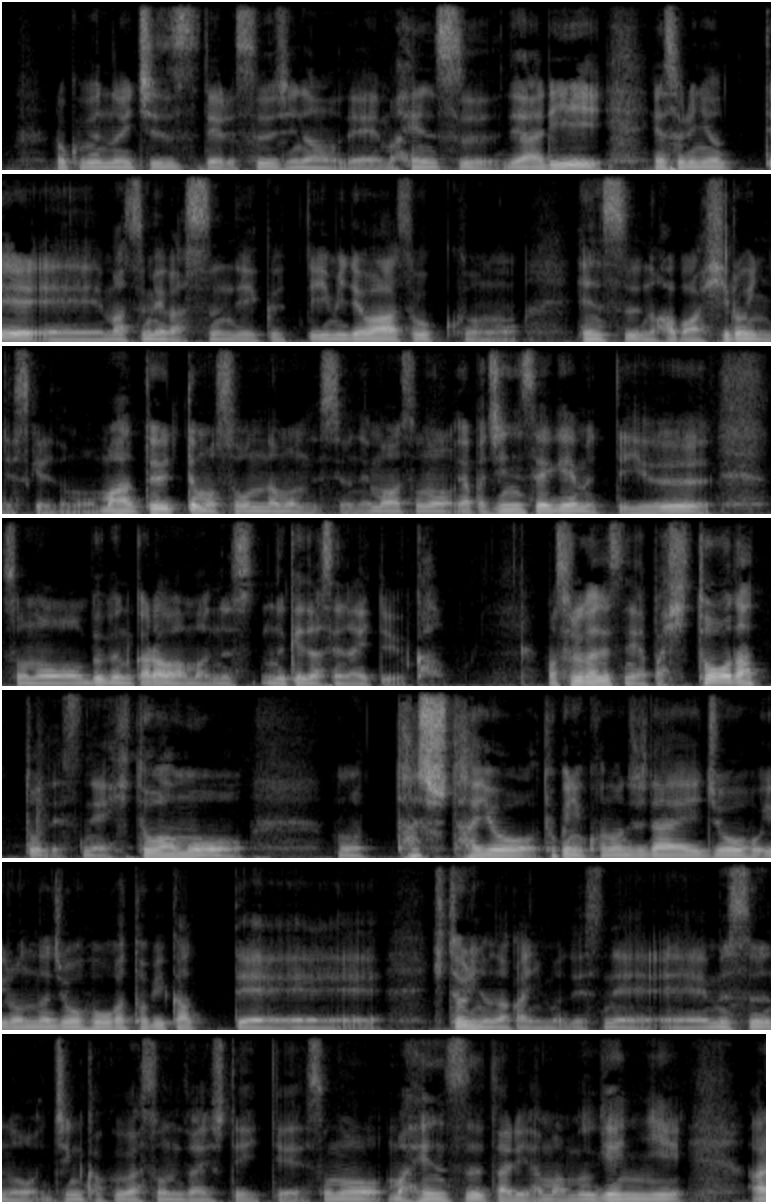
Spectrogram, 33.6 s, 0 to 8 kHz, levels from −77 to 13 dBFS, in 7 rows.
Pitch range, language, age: 85-105 Hz, Japanese, 20-39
